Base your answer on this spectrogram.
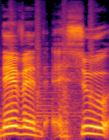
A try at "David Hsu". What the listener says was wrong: technically it's pronounced shu but everyone says sue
